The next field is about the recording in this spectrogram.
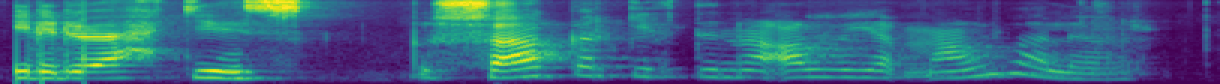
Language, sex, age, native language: Icelandic, male, 11, Icelandic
